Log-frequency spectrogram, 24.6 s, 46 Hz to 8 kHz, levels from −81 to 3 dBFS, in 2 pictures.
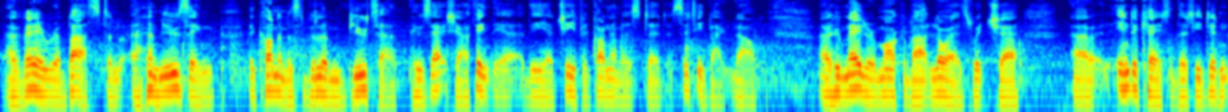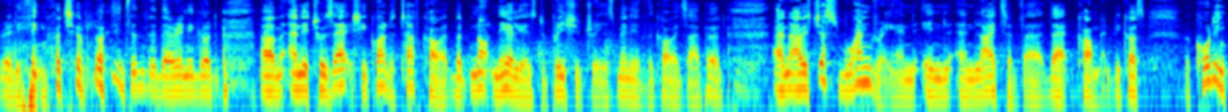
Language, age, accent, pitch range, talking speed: English, 60-79, British, 105-135 Hz, 205 wpm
